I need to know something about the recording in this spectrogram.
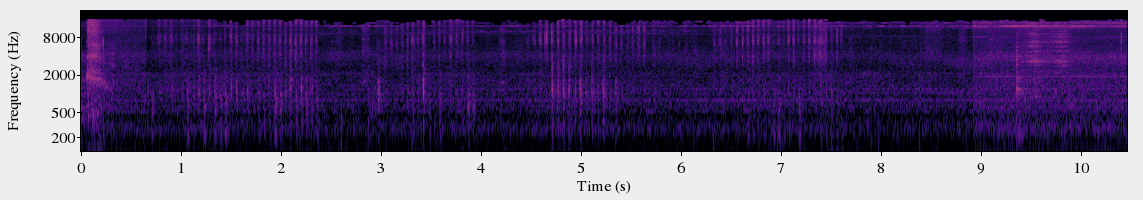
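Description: Chef's knife mincing garlic on a wooden cutting board: faint, irregular taps and scrapes of the blade on the board.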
